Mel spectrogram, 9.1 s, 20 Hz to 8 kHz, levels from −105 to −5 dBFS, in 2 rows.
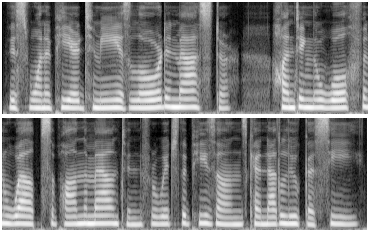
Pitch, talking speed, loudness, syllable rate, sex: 195 Hz, 160 wpm, -15 LUFS, 4.0 syllables/s, female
